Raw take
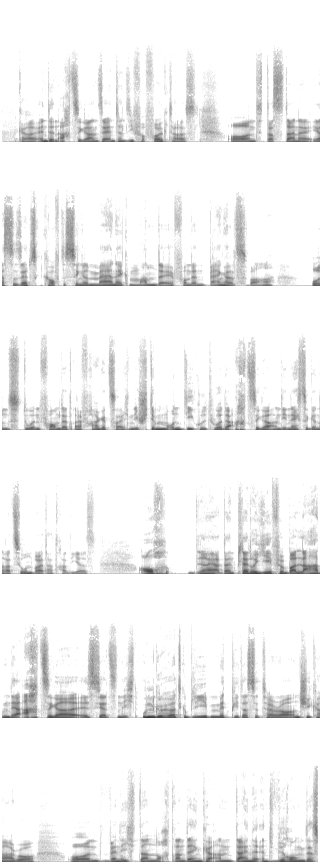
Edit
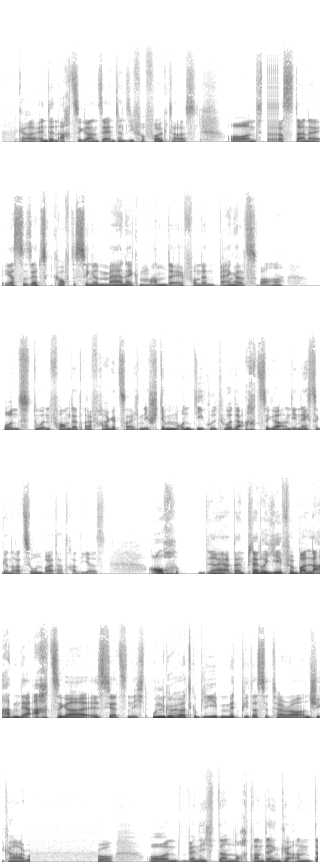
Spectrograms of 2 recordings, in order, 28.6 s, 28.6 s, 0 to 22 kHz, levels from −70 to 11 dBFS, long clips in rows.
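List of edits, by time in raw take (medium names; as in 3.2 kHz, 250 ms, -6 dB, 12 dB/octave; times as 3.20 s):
3.97 s: stutter 0.03 s, 6 plays
24.11 s: insert room tone 1.03 s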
